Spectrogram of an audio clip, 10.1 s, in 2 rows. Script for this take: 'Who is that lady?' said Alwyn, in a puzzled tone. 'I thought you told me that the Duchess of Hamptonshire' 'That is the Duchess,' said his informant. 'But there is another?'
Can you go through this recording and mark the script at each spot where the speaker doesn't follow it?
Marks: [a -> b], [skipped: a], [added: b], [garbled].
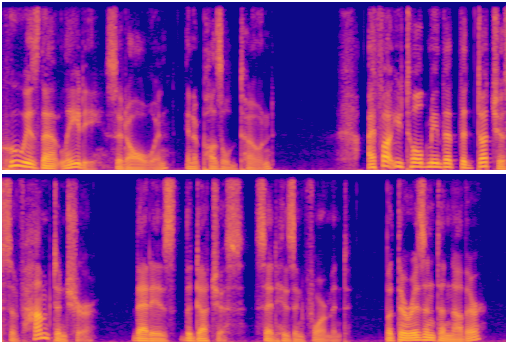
'Who is that lady?' said Alwyn, in a puzzled tone. 'I thought you told me that the Duchess of Hamptonshire' 'That is the Duchess,' said his informant. 'But there [is -> isn't] another?'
